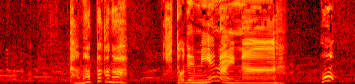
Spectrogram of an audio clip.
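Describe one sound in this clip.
A boy speaks worriedly.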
